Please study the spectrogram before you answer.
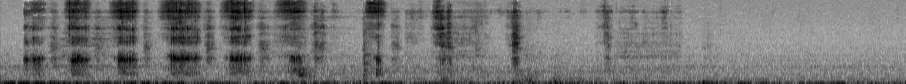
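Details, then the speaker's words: A dog gives a rapid run of harsh, honking coughs, described by a veterinarian as a goose-honk dry cough from narrowing of the trachea and bronchi. "그다음에 이제이 소위 말하는 거위 기침 거위 울음소리 같은 기침을 하는 경 도 있는데요 들어보시겠습니다 자 또 거유 기침에 대해서 한번 들어볼까요 요 경우는 좀 더 거위 같은 소리가 나지요"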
